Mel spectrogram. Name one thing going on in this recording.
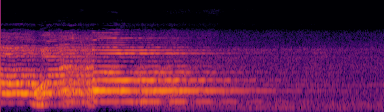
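A young man sings a long melodic phrase into a microphone, echoing in a room and trailing off.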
